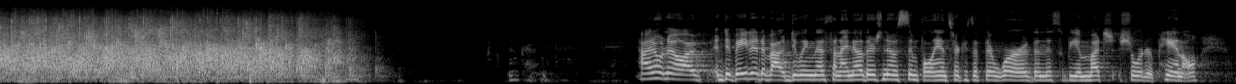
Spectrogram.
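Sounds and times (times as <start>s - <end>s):
crowd applause for panelists of a panel discussion: 0.0s - 3.9s
speech: 6.6s - 12.3s.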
